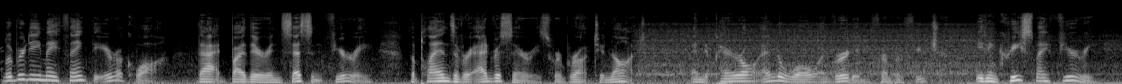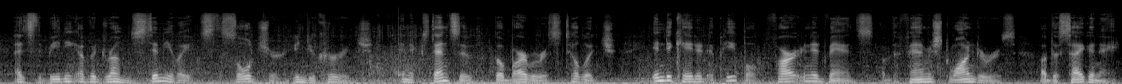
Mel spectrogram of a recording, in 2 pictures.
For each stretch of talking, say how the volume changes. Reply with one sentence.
You can hear the talking from 0.0 to 22.4 s, at a steady volume.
